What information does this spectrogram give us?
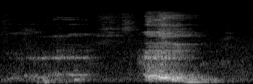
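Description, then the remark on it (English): A voice imitates a harsh, gravelly throat-clearing before spitting, a short rasping hawk that swells loudly about midway, preceded by a quieter breathy rumble, alone without speech. “And it's an Aramaic term that some commentators suggest come from the sound you make to clear your throat to spit.”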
